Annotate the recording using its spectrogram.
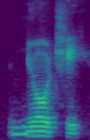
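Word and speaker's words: gnocchi: pasta on o is no cheek the G is silent Arnold took told me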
